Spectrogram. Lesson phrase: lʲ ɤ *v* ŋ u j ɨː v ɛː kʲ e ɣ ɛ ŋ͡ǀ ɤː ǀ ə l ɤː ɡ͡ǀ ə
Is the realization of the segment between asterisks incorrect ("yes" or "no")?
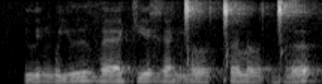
yes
